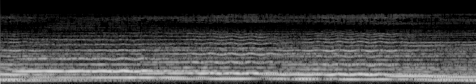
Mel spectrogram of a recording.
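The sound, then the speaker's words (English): Frequencies from an aloe vera plant turned into audible sound: sustained layered electronic tones with many stacked harmonics that waver slowly, loud and steady throughout with no talk. “Here we go. This is the sound of the frequencies coming off a plant.”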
